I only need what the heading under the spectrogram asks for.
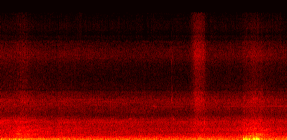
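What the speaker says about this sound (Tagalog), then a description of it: "maririnig nyo lang yung ingay na electric fan" A steady, broad whooshing hum of an electric fan fills the clip inside a smoothly running Mitsubishi Fuso truck cab, constant and fairly loud, with a brief low thump near the end.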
